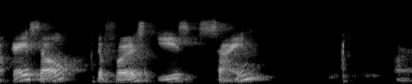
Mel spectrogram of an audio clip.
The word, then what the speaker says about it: sine: But anyway, okay, sine is pronounced as just like the word sine. Okay, it is not sine, it is not sin, but sine. It is pronounced.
